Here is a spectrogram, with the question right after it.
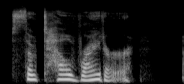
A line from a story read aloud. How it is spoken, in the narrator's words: I said harshly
